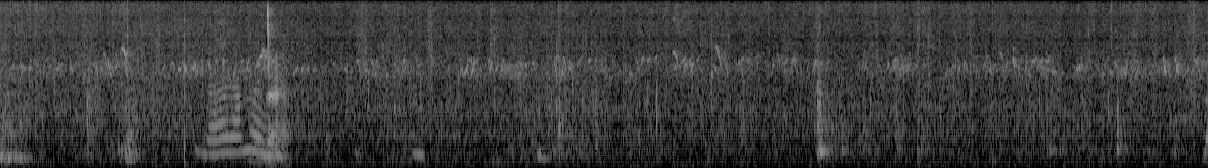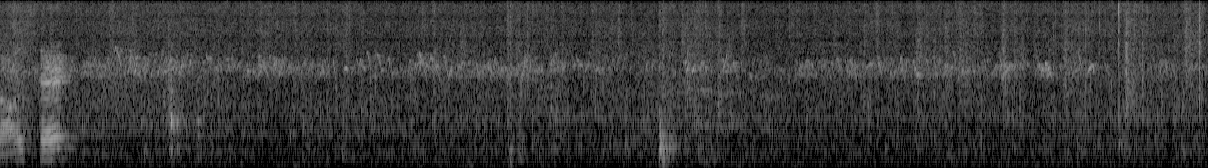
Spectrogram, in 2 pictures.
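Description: A large flock of ducklings peeps and chirps constantly.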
